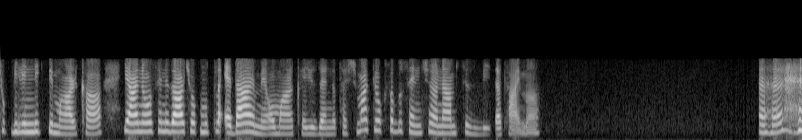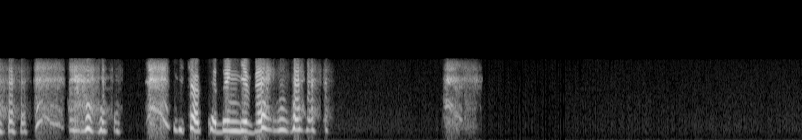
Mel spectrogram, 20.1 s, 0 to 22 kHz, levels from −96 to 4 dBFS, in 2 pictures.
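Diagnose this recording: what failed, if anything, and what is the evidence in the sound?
Nothing here has failed: the speech comes over a G.726 ADPCM telephone path at 32 kbit/s, held to a line band of roughly 250 Hz to 3.5 kHz, with only the light coding roughness you'd expect from that codec at that rate.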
